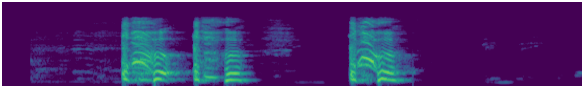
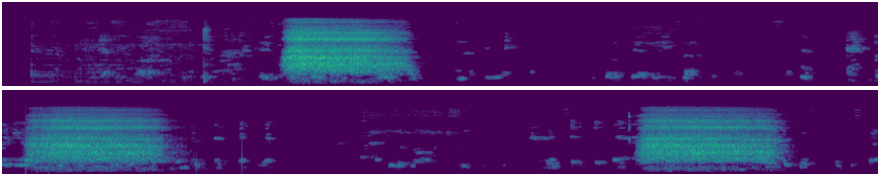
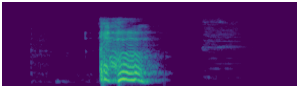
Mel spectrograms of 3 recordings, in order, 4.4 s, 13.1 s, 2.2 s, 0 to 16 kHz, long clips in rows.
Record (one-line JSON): {"three_cough_length": "4.4 s", "three_cough_amplitude": 30830, "three_cough_signal_mean_std_ratio": 0.42, "exhalation_length": "13.1 s", "exhalation_amplitude": 20402, "exhalation_signal_mean_std_ratio": 0.41, "cough_length": "2.2 s", "cough_amplitude": 28651, "cough_signal_mean_std_ratio": 0.32, "survey_phase": "beta (2021-08-13 to 2022-03-07)", "age": "18-44", "gender": "Female", "wearing_mask": "No", "symptom_none": true, "smoker_status": "Never smoked", "respiratory_condition_asthma": true, "respiratory_condition_other": false, "recruitment_source": "REACT", "submission_delay": "12 days", "covid_test_result": "Negative", "covid_test_method": "RT-qPCR", "influenza_a_test_result": "Negative", "influenza_b_test_result": "Negative"}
